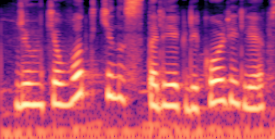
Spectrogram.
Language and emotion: Russian, positive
